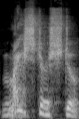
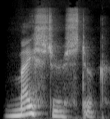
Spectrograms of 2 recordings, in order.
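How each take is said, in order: First: The word is said angrily. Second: The word is said calmly.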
